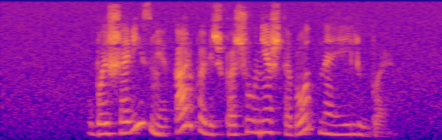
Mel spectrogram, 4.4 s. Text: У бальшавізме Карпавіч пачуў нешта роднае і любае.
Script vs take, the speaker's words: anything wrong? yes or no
no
